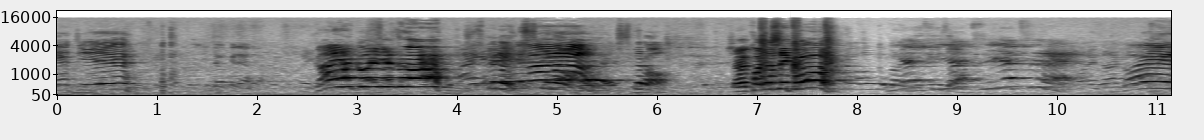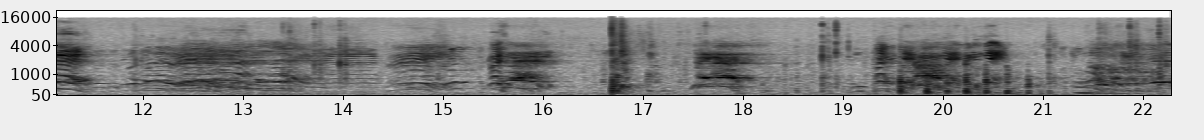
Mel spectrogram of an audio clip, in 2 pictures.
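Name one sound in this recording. Young men shout and cheer loudly outdoors, calling out across an open field.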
